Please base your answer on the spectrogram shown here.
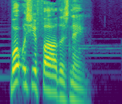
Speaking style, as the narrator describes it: he said in a chirpy voice

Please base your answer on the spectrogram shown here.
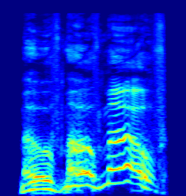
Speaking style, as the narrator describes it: the soldier barked

